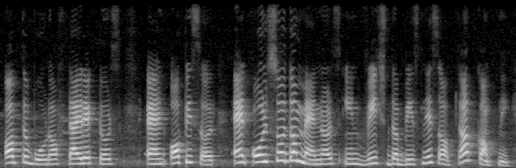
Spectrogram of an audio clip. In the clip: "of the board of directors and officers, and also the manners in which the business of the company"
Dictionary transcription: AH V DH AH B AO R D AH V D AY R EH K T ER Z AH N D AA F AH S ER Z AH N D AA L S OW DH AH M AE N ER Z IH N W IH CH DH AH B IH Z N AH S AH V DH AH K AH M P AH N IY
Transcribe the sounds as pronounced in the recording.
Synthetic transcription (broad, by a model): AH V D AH B AO R D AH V D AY R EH K T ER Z AH N D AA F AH S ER AH N D AA L S OW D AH M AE N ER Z IH N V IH CH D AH B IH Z N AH S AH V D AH K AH M P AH N IY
